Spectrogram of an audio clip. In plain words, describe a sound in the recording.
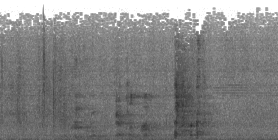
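A man speaks calmly into a microphone, heard distantly through loudspeakers in a large echoing hall.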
